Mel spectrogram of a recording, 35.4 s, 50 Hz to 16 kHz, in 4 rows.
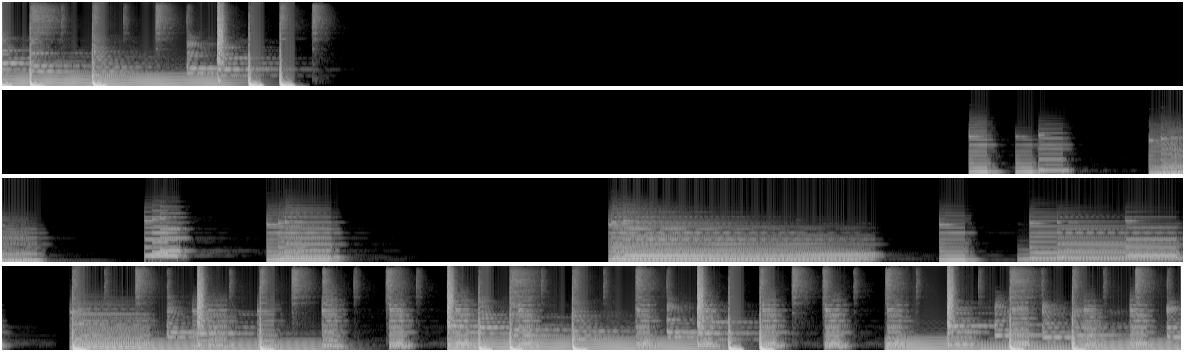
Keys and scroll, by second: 0.0 super+a, 0.4 super+r, 0.7-1.9 typing, 2.7 alt+super+s, 3.4 y, 13.9 y, 27.0 space.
